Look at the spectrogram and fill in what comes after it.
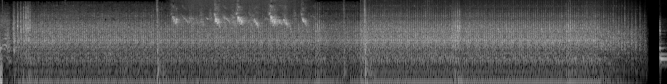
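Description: Small motor of a DIY model tractor running as the tractor drives along, a steady mechanical rattle and hum that fades out near the end.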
